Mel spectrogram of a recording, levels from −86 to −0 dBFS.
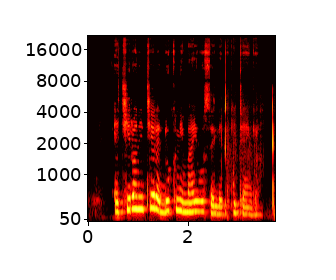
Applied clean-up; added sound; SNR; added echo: neural mask model Resemble Enhance denoiser.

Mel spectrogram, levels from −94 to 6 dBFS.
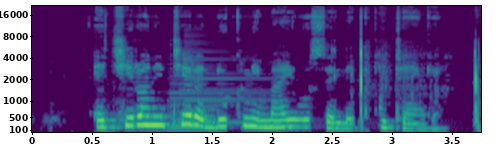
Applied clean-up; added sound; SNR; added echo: classical method spectral subtraction.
